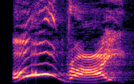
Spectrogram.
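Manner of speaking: high, loud incredulous echo; indignant yell. A narrator's reading. Grandma to reassuring George, outraged yell. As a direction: throw the words back loudly. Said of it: "she yelled".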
